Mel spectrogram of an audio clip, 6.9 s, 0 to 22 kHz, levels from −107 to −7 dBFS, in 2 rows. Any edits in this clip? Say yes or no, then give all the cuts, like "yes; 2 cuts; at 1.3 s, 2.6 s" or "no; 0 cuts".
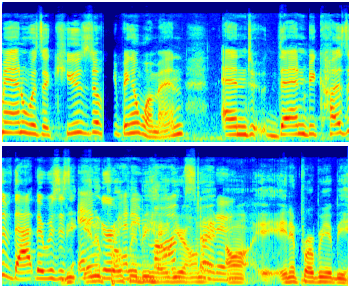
yes; 1 cut; at 1.0 s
